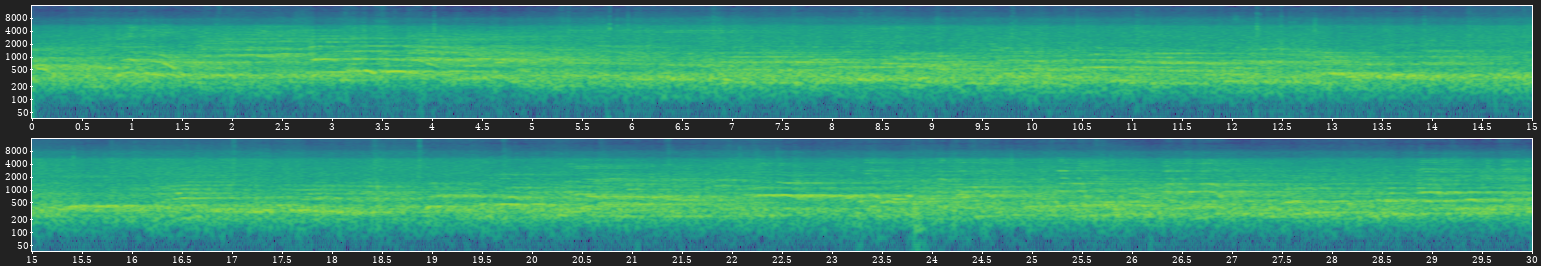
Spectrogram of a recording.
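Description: Water splashes as swimmers thrash in a pool.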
